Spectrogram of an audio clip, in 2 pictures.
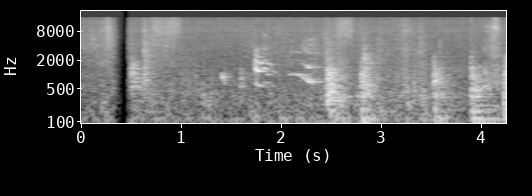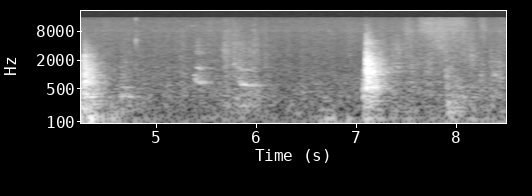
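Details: Twelve-day-old Blenheim Cavalier King Charles Spaniel puppies, part of a litter of five born to Paris and Spike around New Year's 2023, giving short, thin whimpers and squeaky whines at irregular intervals, mixed with soft thuds and rustling indoors.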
